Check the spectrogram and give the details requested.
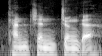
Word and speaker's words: Kanchenjunga: Kanchenjunga. Yes, exactly. Perfectly pronounced.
